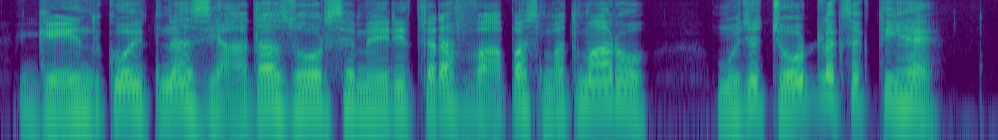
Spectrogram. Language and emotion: Urdu, fearful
